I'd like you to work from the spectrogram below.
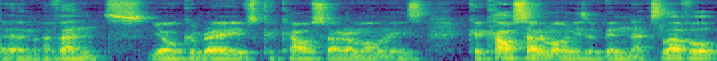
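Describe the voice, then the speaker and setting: Speaking at a moderate pace, a man has a very deep, low voice with a dark, mellow tone, somewhat breathy and flat, monotone in delivery. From Manchester, northern England. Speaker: podcast host, yoga teacher and author. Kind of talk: casual podcast chat. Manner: rambling, filler-heavy.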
